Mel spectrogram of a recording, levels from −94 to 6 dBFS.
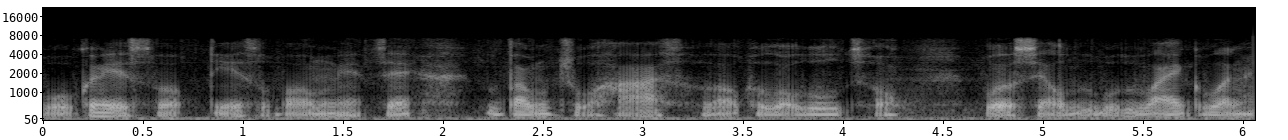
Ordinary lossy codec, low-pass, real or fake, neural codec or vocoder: none; 7.2 kHz; fake; autoencoder, 22.05 kHz, a latent of 192 numbers a frame, VITS, trained on many speakers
